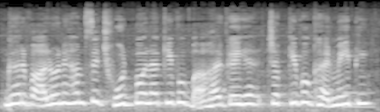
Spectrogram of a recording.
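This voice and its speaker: Woman playing an outspoken young bride, extremely high voice. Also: normal speed, darkish tone, natural voice. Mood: suspicious, determined. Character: outspoken, concerned young newlywed Indian daughter-in-law. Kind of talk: cartoon family drama voice acting.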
